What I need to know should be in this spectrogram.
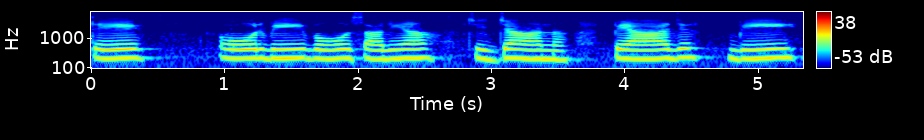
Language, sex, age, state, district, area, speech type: Punjabi, female, 30-45, Punjab, Rupnagar, rural, spontaneous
